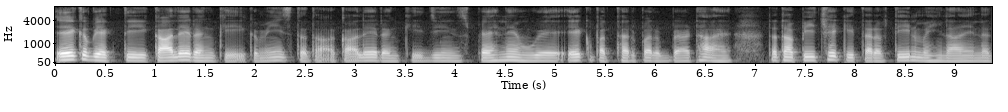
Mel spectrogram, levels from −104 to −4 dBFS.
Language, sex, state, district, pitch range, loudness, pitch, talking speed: Hindi, male, Chhattisgarh, Kabirdham, 110-125 Hz, -22 LUFS, 115 Hz, 165 wpm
